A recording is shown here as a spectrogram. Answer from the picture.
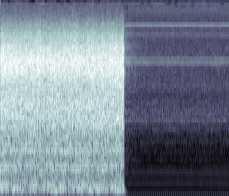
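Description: Steady hiss and room noise from a field recording that cuts off suddenly a little over a second in, leaving near silence with a faint electrical hum.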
